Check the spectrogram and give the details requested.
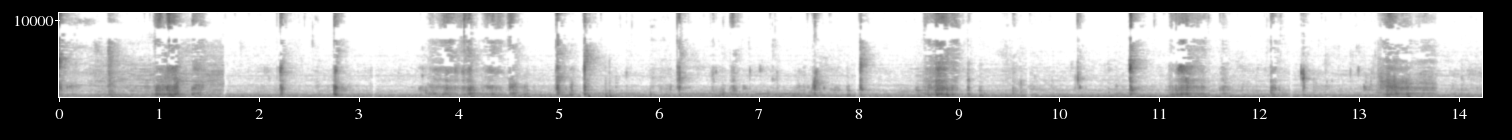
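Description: Close-up sounds of a person eating rice and fried tilapia by hand: chewing, with many short clicks and smacks at irregular intervals.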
